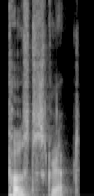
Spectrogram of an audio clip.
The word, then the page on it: postscript: American English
